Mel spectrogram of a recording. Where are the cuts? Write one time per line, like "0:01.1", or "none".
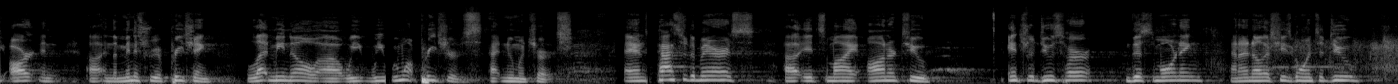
0:03.8
0:06.5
